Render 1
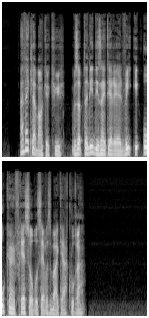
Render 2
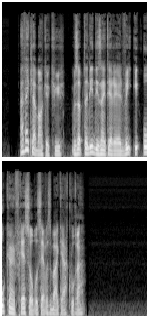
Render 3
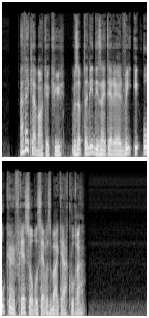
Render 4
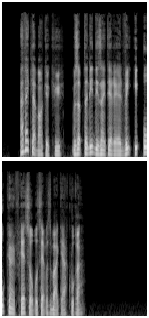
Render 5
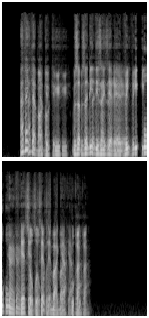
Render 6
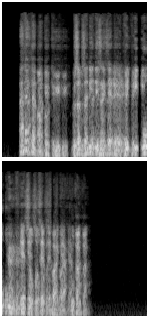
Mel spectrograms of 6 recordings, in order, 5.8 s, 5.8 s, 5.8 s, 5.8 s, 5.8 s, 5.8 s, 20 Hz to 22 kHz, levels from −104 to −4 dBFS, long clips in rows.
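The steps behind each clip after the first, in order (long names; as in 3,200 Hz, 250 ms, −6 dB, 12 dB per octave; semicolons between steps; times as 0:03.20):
parametric band 5,300 Hz −8 dB 0.29 octaves; level +3.5 dB
downward compressor, threshold −16 dBFS, peak gain reduction 7.5 dB; level +4 dB
expander for the loud parts 2.5 to 1, over −26 dBFS; level −5.5 dB
single-tap delay 139 ms −8.5 dB; level −2 dB
random phases in long frames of 50 ms; level +4 dB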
